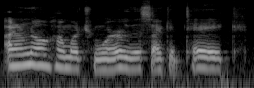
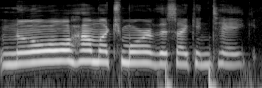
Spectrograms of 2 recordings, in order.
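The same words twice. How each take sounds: First: Low, soft and worn down; subdued, defeated exasperation; weary exasperation. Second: Loudly fed up, at breaking point; loud, emphatic outburst of frustration; loud exasperation. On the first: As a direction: say it quietly, at the end of your patience. Worn down by creepy clip. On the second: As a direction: raise your voice in exasperated disbelief. Fed up with creepy clip. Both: Real, not acted.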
